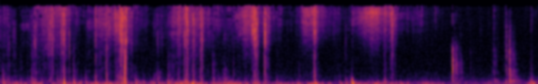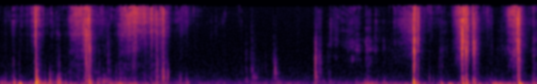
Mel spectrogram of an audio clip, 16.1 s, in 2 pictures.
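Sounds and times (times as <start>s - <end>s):
sprouted coconut ripping and scraping: 0.0s - 6.5s, 8.1s - 11.0s, 13.0s - 16.1s.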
